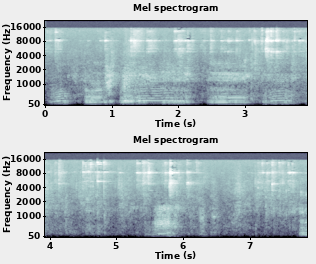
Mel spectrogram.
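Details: Rottweiler playing tug of war, growling steadily: rough, low harmonic growls in a string of overlapping bursts, some rising into louder snarls, with rustling and handling noise around them.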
